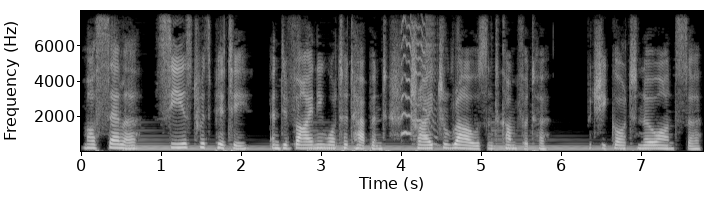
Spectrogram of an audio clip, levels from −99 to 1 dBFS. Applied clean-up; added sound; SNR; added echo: none; Cupboard open or close + Electric guitar / Strum; 10 dB; none.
